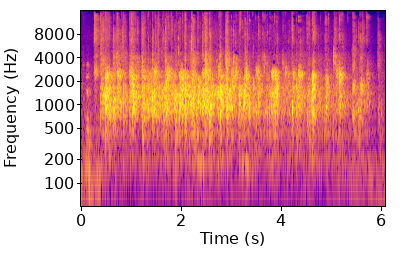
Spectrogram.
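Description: An audience applauding, a dense patter of many hands clapping that begins just after the start and tapers off near the end.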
